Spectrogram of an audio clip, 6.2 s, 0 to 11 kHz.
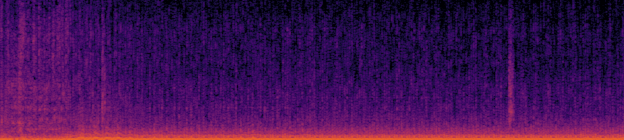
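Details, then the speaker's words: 5.3-swapped OBS truck after new fuel sending unit and hardwired pump relay, cold start warmed up: engine settles into a steady even low drone, no misses, good throttle response, though an unidentified small rattly knocky noise remains; normal running. "Sounds good. I don't know what that little rattly knocky noise is, but Throttle response seems okay."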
